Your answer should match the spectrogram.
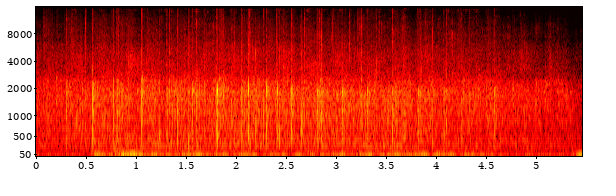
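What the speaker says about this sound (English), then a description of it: "Also a big round of applause" Applause for Navy Junior ROTC cadets at a school board of education meeting, a steady room-filling clatter of many hands clapping, sustained and moderately loud with no voices over it.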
